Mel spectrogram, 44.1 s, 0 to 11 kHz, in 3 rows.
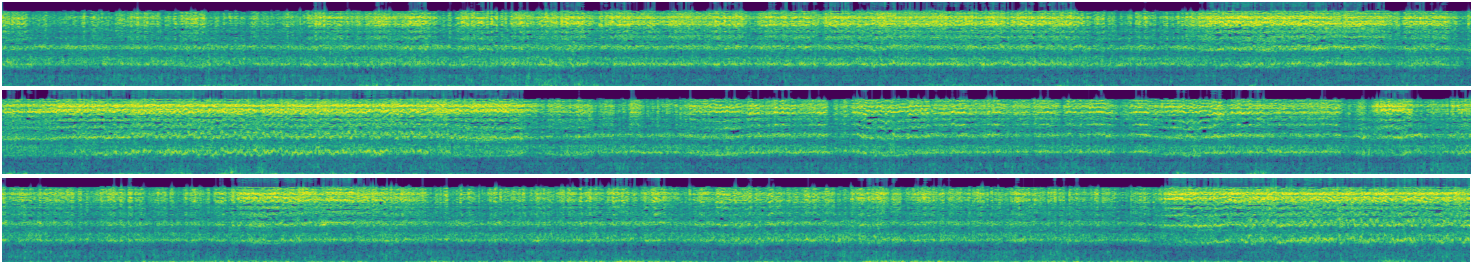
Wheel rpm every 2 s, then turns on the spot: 230, 230, 230, 230, 230, 220, 220, 200, 200, 210, 230, 230, 230, 220, 230, 220, 240, 230, 230, 220, 190, 190.
none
